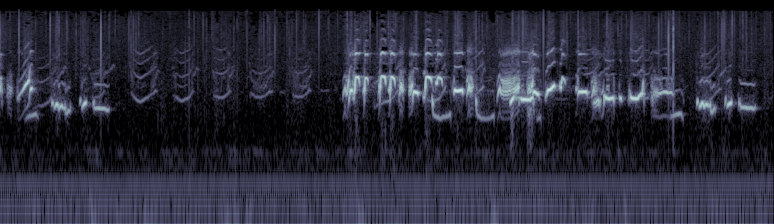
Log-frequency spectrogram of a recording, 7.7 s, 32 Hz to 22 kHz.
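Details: Grey butcherbird singing in Australia, on a 1968 wildlife record: a run of short, clear whistled notes, then a pause, then a faster, busier stretch of fluty rising and falling phrases mixed with harsher notes.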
